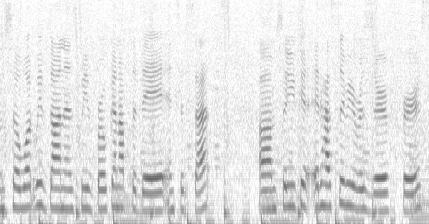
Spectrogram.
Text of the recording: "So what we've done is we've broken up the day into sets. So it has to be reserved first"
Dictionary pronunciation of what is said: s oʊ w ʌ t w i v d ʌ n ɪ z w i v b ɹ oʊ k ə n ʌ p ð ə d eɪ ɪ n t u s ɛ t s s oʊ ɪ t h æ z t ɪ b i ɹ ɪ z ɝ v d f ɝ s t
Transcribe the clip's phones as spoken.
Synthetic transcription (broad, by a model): s oʊ w ʌ t w i v d ʌ n ɪ z w i v b ɹ oʊ k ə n ʌ p ð ə d eɪ ɪ n t u s ɛ t s s oʊ ɪ t h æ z t ɪ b i ɹ ɪ z ɝ v d f ɝ s t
